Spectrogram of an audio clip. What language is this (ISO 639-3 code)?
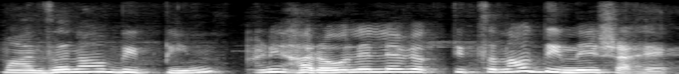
mar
